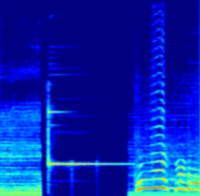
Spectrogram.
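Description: Background music cuts off, then a single steady ding sounds for under a second as a scene-change sound effect. A loud, high-pitched voice then starts calling out.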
